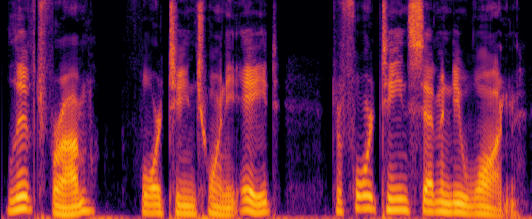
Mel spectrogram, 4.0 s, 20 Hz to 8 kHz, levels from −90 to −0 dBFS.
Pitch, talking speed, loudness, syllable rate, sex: 120 Hz, 135 wpm, -17 LUFS, 5.0 syllables/s, male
